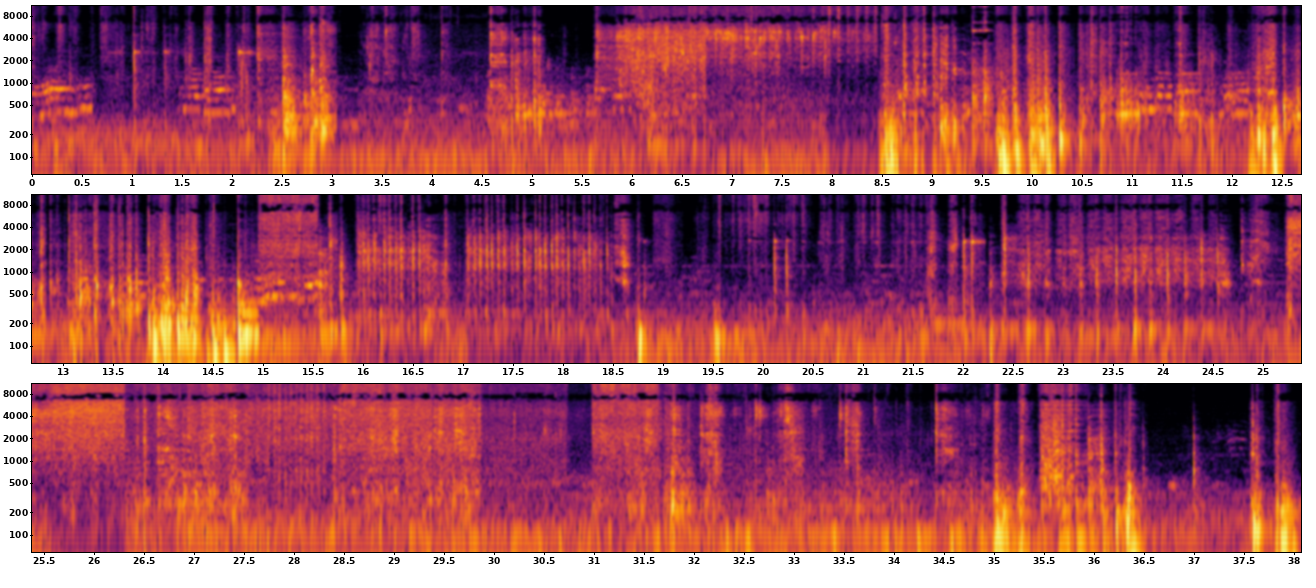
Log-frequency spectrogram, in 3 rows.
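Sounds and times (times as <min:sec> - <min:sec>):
metal spatula stirring in wok: 0:31.1 - 0:35.0.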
